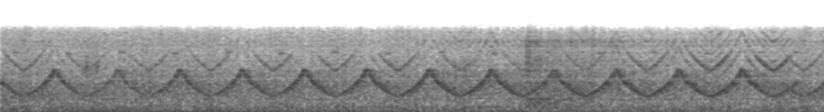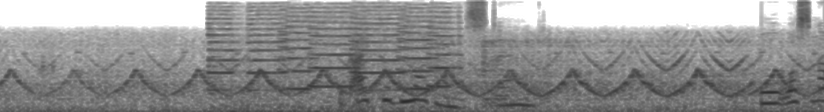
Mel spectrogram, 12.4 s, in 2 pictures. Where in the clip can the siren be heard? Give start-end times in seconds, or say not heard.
0.0-12.3.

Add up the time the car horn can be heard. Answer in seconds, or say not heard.
2 s.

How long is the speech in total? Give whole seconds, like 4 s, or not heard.
2 s.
